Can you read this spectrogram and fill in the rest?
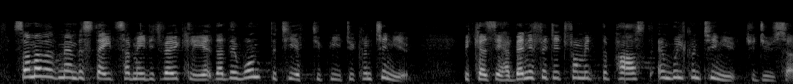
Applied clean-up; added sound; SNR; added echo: none; none; none; none.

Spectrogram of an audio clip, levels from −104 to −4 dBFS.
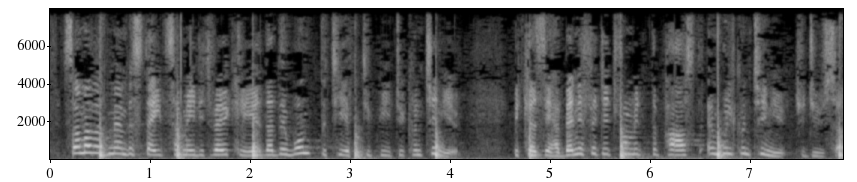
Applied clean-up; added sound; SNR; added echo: none; Hammer; 4 dB; none.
